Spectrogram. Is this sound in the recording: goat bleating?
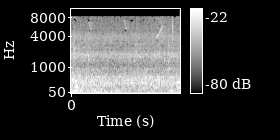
no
